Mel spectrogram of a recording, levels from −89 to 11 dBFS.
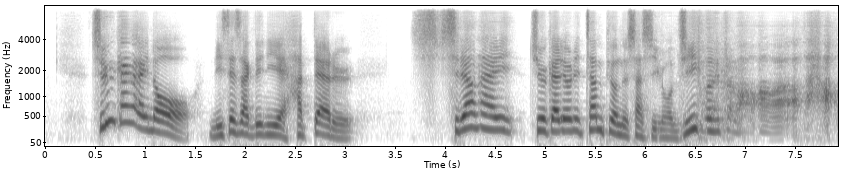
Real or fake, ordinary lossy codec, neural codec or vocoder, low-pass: fake; Opus, 64 kbps; codec, 16 kHz, 0.3 kbps, FocalCodec; 7.2 kHz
